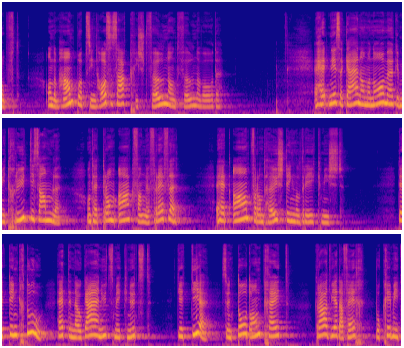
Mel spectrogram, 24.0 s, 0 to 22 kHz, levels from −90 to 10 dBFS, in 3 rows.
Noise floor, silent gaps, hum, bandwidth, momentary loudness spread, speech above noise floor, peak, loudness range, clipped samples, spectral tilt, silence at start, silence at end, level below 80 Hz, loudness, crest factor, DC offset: -59 dBFS; none; none; 16 kHz; 13 LU; 44 dB; 0 dBFS; 6 LU; under 0.1%; -4.5 dB/octave; 0 s; 0 s; -46 dBFS; -16 LUFS; 16 dB; under 0.1%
